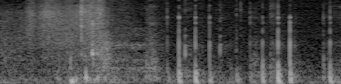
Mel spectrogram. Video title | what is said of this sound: [ASMR] February Book Club 📚 - Soft Spoken | Spine has an interesting tapping sound. Sounds like wood.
